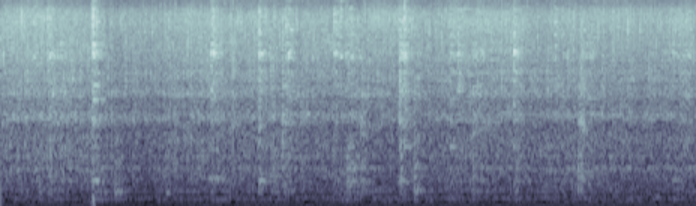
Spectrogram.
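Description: Sliced shallots and green chillies frying in hot sesame oil in a pressure cooker, with a steady sizzle, while a slotted metal spoon stirs them. The spoon scrapes and knocks against the pot repeatedly, with a sharp knock about a second in. The onions are at the start of a light sauté.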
